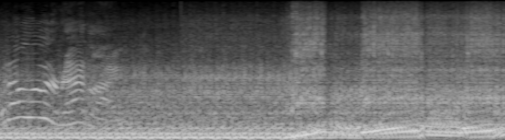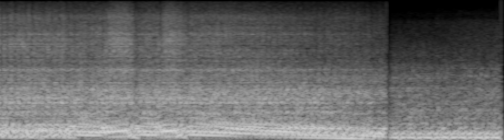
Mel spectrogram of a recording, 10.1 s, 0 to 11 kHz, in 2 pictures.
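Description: Ford 7.3 IDI diesel engine in a flatbed truck with the exhaust deleted, loud and close, revving up toward redline with a deep rising roar and a rough, clattering rumble, then cutting off abruptly.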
